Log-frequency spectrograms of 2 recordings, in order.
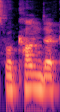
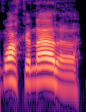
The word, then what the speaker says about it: Wakanda: I know I was saying Wakanada for a long time.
